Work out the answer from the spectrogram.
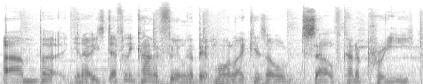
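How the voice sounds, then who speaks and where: Low-voiced man running a tabletop game. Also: lively intonation, fast, music in the background. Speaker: game master. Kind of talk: improvised tabletop game narration.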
